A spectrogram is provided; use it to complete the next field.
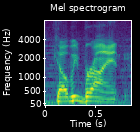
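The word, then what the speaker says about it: Coby Bryant: going to get a decent deal this offseason, Kobe Bryant. That's literally his name. It's spelled C-O-B-Y, though.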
